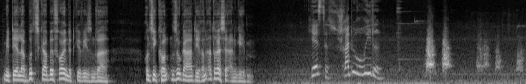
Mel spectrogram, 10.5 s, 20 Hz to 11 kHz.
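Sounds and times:
speech: 0:00.1 - 0:02.3, 0:02.9 - 0:05.2, 0:06.2 - 0:07.8
small dog barking: 0:08.5 - 0:10.5.

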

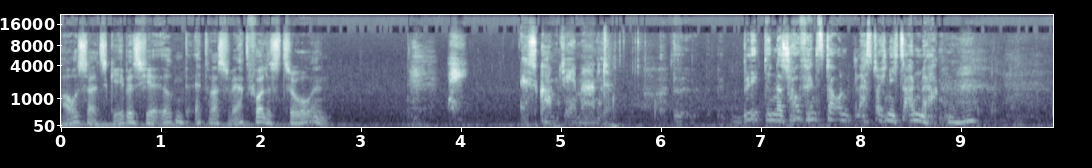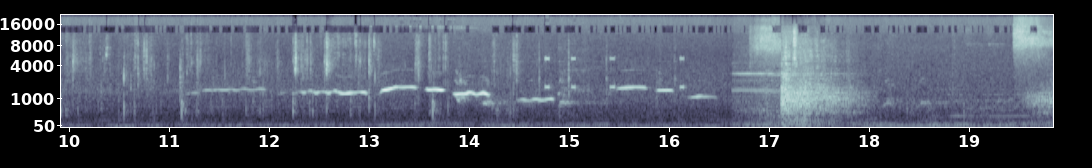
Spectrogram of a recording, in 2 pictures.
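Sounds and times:
speech: 0:00.0 - 0:02.8, 0:03.5 - 0:04.1, 0:04.8 - 0:09.4
street noise: 0:00.0 - 0:19.8
faint footsteps: 0:09.2 - 0:16.4
man whistling a tuneful song melody: 0:11.2 - 0:16.6.

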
